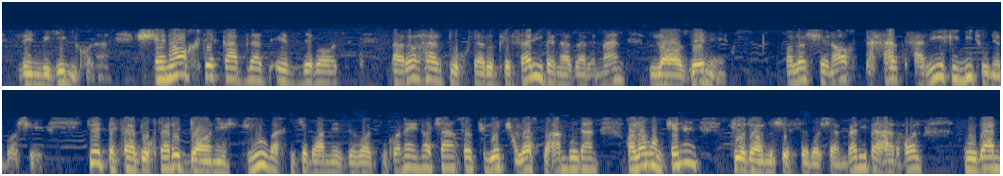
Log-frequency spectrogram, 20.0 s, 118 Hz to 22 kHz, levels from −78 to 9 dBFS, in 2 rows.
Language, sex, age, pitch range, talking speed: Persian, male, 60-79, 135-190 Hz, 145 wpm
